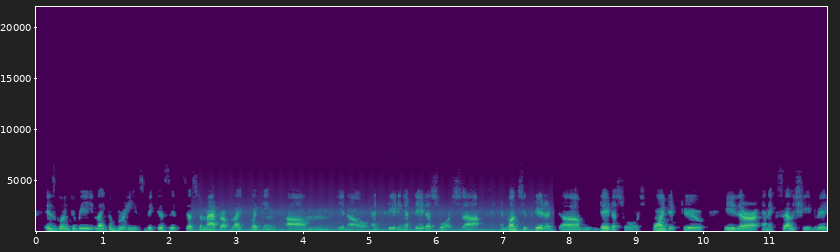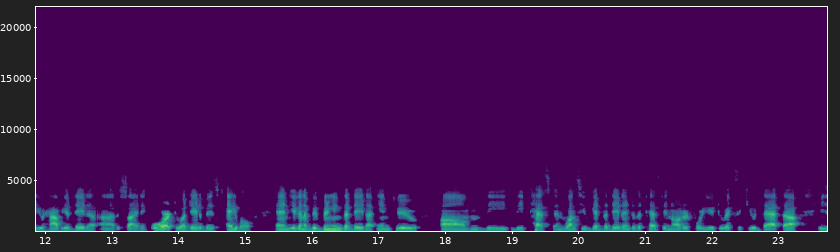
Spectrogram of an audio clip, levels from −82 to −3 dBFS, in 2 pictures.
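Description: Mains buzz from switching spikes on a 60 Hz supply, likely poor shielding or a dimmer, adds a raspy, fairly loud buzz to the audio from 2.30 to 7.79 s.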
